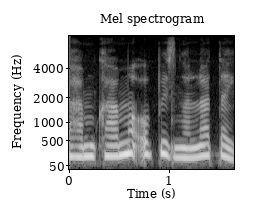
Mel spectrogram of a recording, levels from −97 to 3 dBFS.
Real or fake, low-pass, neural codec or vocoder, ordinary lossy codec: real; none; none; none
